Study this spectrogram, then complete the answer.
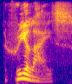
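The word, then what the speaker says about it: realize: रियलाइज, first part पर stress आएगा, रियलाइज।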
